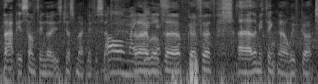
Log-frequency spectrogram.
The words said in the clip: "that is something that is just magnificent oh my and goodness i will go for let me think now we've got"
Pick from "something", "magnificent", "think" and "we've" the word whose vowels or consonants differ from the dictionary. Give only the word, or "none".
none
